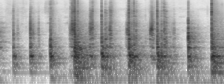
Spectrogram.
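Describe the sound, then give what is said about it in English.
A quick series of about a dozen hollow wooden thunks and taps struck on different parts of a shepherd's instrument, in an uneven rhythm, each knock shifting slightly in pitch and tone. “hitting different parts, which makes different sounds.”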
